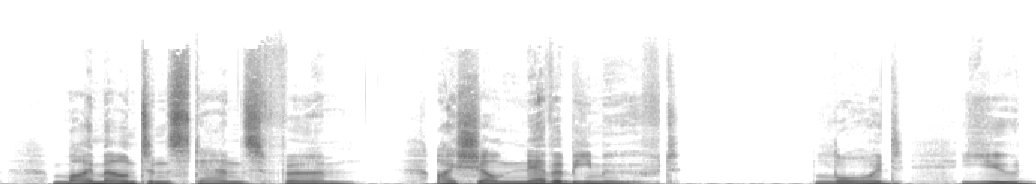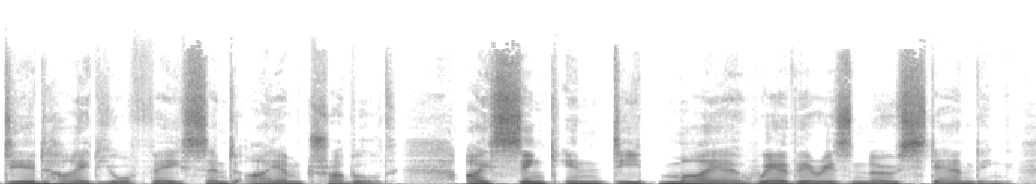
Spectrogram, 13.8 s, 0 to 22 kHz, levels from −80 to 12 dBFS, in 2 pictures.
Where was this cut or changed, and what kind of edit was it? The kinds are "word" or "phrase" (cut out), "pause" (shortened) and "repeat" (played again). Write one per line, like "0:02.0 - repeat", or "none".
none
